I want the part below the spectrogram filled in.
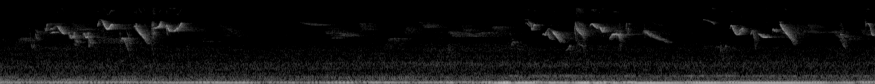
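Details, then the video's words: Singing male white tip finch delivers rapid bursts of high, sharp chirps and down-slurred whistles in two busy phrases separated by a brief pause, with a low droning hum underneath. "White Tip Finch"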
